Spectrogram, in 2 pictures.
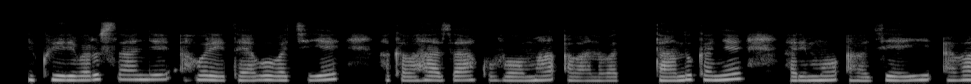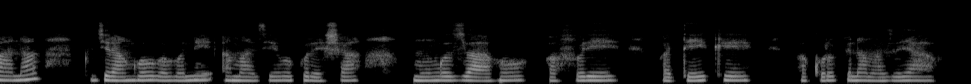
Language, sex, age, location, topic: Kinyarwanda, female, 25-35, Huye, health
